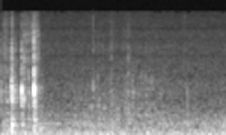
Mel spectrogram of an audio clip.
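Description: A few light plastic clicks in the first half second, as blister-packed toy cars on their cards are handled, then faint room tone.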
